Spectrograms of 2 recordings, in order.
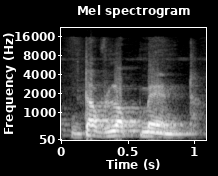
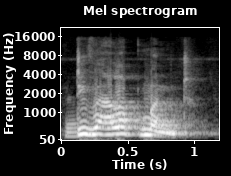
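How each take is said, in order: First: The final syllable is full, sounding like 'meant'. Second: The final syllable is reduced, sounding like 'munt'. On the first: The speaker calls it wrong. "It is not at all" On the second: The speaker calls it right. "it sounded as month, not meant"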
